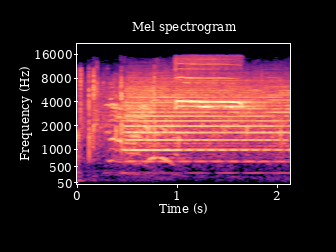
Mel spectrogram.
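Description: Arena horn sounding about half a second in and held steadily, marking the end of the first period of a wrestling bout.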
